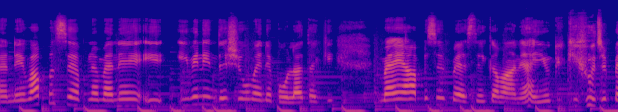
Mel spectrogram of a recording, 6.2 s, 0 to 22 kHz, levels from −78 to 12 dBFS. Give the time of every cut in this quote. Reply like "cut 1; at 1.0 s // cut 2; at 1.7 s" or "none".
none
